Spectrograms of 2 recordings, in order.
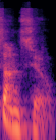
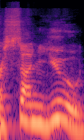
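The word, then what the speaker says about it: Sun Tzu: me a name sunsu it is sunsu okay okay or sunu depending how you pronounce it I guess yeah in English we think T because it's TSU or TCU um and he had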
